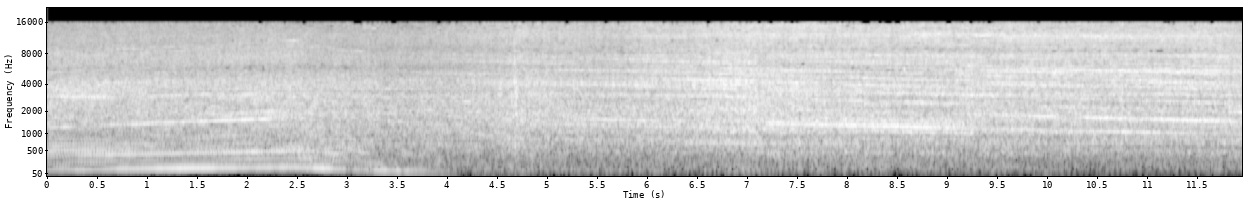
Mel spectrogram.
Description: Turns out it was the bearings in the gearbox.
